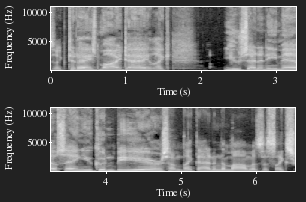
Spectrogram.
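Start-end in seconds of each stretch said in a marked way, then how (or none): 0.2-4.7 put-on high, screaming outburst. Retelling a pickup scene where the dad is screaming: retelling a dad screaming. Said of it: "he's, like, screaming. He's like".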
